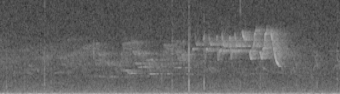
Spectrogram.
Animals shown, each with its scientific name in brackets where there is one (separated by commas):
Common Yellowthroat (Geothlypis trichas), Chestnut-sided Warbler (Setophaga pensylvanica), Hermit Thrush (Catharus guttatus)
